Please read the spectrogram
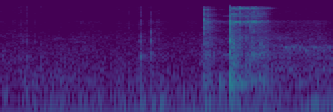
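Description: A metal crochet hook set down on a table: a brief, light metallic clink about a second and a half in, after a near-silent start.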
